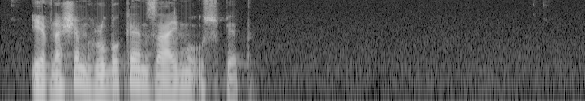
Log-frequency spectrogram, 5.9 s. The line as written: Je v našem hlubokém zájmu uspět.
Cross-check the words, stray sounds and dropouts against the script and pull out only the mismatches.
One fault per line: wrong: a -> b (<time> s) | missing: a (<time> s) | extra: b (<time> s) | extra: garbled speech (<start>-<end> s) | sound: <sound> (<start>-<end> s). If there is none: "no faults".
no faults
